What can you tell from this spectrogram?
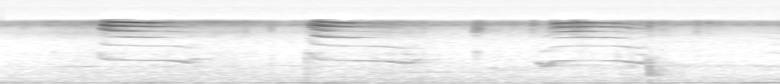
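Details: Four motherless kittens living with an adoptive mother cat; three high, thin meows at roughly one-second intervals, each bending downward and rich in overtones, over a steady low indoor hum.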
